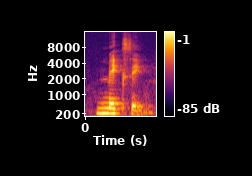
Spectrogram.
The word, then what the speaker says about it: 迷信: Mixing, yeah. – Mixing, because it's spelled like mixing.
